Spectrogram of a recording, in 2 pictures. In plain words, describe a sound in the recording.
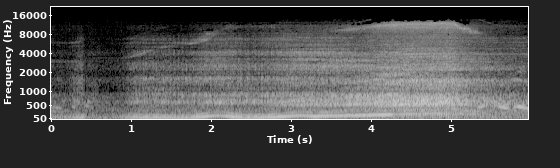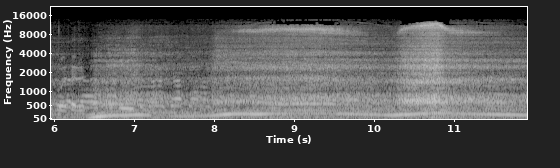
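An off-road vehicle's engine revs hard and roars, rising and falling.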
